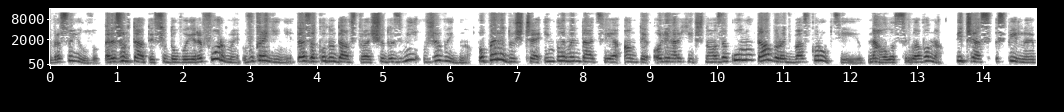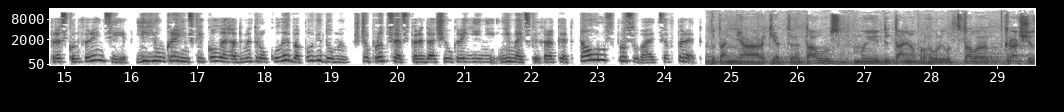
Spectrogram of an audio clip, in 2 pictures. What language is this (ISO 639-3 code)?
ukr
